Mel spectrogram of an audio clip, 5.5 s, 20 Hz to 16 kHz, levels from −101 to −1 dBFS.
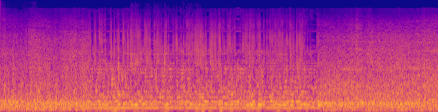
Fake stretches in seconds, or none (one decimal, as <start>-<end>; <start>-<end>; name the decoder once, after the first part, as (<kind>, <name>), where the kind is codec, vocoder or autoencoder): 1.1-4.0 (vocoder, BigVGAN v2)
